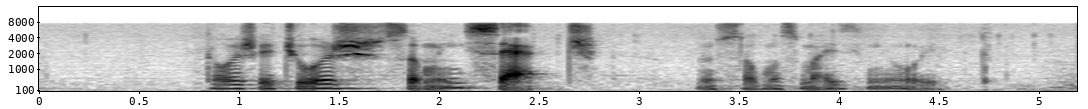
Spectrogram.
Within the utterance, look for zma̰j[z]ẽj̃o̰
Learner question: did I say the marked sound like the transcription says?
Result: yes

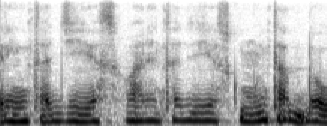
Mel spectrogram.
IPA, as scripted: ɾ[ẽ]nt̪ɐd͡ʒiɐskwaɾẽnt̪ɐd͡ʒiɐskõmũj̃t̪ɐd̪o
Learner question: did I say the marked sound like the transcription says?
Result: no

